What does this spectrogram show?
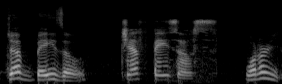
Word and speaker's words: Bezos: google hello google okay how to pronounce jeff bezo oh shoot jeff bezel bezo oh shoot are you programming while listen to me oh he's this person says jeff bezos jeff bezos what are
